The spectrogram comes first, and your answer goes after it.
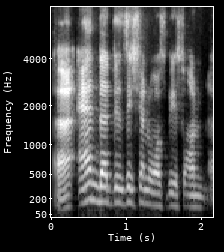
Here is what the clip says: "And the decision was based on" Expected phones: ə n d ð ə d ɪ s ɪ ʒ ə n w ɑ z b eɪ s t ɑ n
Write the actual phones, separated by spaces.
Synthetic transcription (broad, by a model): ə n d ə d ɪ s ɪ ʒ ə n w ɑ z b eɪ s ɑ n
